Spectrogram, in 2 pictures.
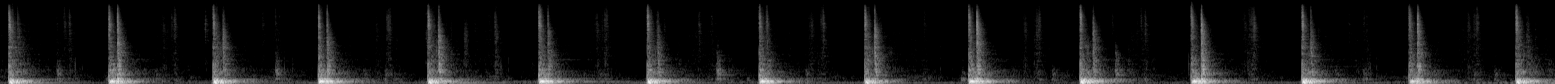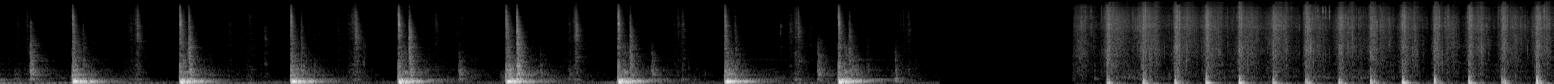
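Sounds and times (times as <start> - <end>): bare footsteps thudding: 26.3 - 31.0.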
